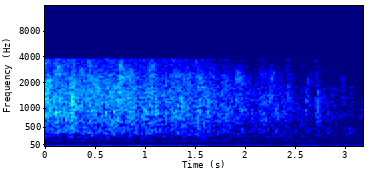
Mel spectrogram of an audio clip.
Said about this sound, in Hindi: एक बार और जोरदार ताली बजाएं इस बच्ची के लिए।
